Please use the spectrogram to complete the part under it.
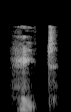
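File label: "hate", British English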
